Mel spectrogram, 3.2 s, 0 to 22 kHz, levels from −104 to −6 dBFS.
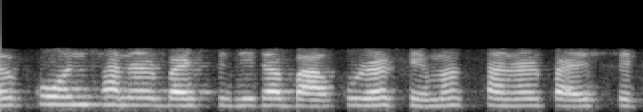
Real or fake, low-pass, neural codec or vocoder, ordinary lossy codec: real; 3.6 kHz; none; none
